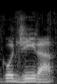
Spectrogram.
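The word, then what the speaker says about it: ゴジラ: america pronounces it but in japan godzilla is pronounced gojira just like comic book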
